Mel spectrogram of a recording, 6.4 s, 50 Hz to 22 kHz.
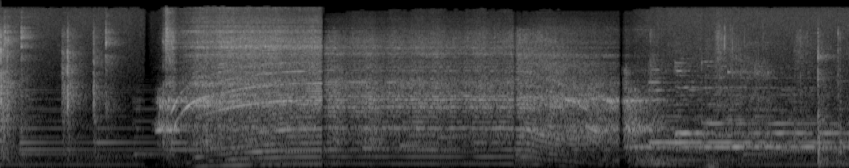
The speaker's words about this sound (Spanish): Empiezo con el relleno, así que pongo el azúcar, pongo la tapa y lo pongo 30 segundos a velocidad 10.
